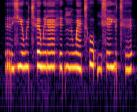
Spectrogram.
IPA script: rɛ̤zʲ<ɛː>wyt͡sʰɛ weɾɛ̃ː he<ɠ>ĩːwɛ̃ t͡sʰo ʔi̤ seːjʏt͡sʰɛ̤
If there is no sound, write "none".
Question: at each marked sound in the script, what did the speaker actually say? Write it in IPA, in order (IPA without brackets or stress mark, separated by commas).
ɛː, ɠ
